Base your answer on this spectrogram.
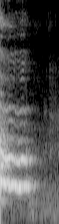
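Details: A beagle and a dachshund squabble playfully: one sharp, tonal bark with a whining, falling tail, lasting about half a second before fading.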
